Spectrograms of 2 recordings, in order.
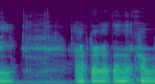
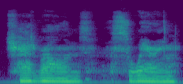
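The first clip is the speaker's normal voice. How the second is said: slow hushed mock log entry; mock solemn entry; much slower than usual. Mimicking himself writing his name in the book. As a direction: read it out like a dull confession.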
